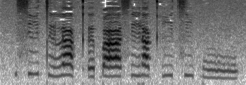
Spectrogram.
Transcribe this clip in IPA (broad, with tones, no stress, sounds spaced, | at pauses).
s i˦ t ɪ˨ l a˦˨ kʼ ɛ˨ ɓ aː˦ s ĩ˦ ɾ a˦ kʼ iː˦ t͡s i˦ ɓ oː˨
